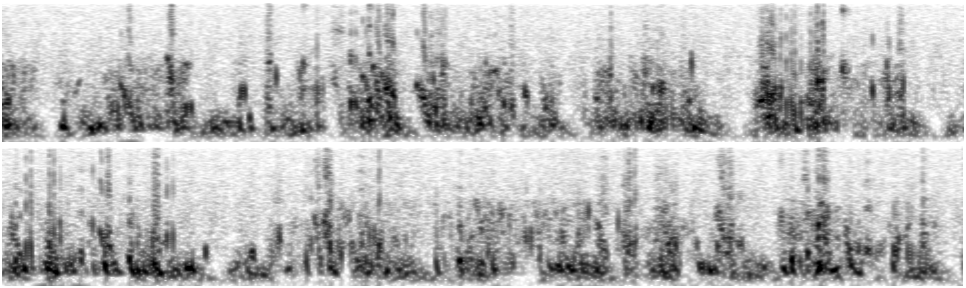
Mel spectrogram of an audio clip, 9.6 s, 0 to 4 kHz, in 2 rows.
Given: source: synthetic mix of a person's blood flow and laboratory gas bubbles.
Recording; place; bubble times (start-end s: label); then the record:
Doppler ultrasound of blood flow; precordium
0.00-0.19 s: bubbles
0.26-0.99 s: bubbles
1.15-2.81 s: bubbles
2.87-3.56 s: bubbles
3.73-4.60 s: bubbles
4.81-5.87 s: bubbles
6.01-6.90 s: bubbles
6.95-8.54 s: bubbles
8.66-9.51 s: bubbles
9.57-9.62 s: bubbles
From the record:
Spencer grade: 4 (maximum detectable bubble signal sounding continuously throughout systole and diastole of every cardiac period, and overriding the amplitude of the normal cardiac signals); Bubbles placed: anywhere in the cardiac cycle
